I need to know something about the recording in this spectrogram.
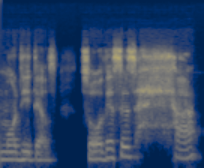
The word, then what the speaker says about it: ح: It's a clean sound coming from the throat.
